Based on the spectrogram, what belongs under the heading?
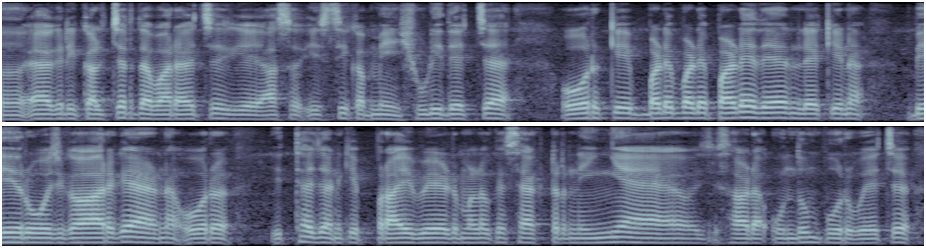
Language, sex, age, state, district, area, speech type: Dogri, male, 30-45, Jammu and Kashmir, Udhampur, rural, spontaneous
